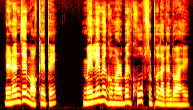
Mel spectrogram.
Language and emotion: Sindhi, neutral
